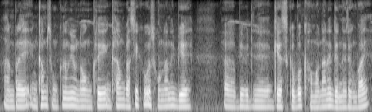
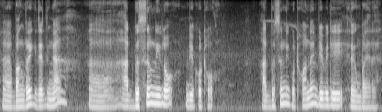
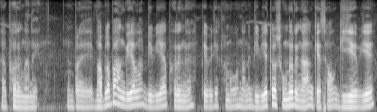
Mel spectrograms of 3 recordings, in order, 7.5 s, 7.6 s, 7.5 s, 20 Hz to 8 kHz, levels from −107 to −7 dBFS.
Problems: constant background noise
